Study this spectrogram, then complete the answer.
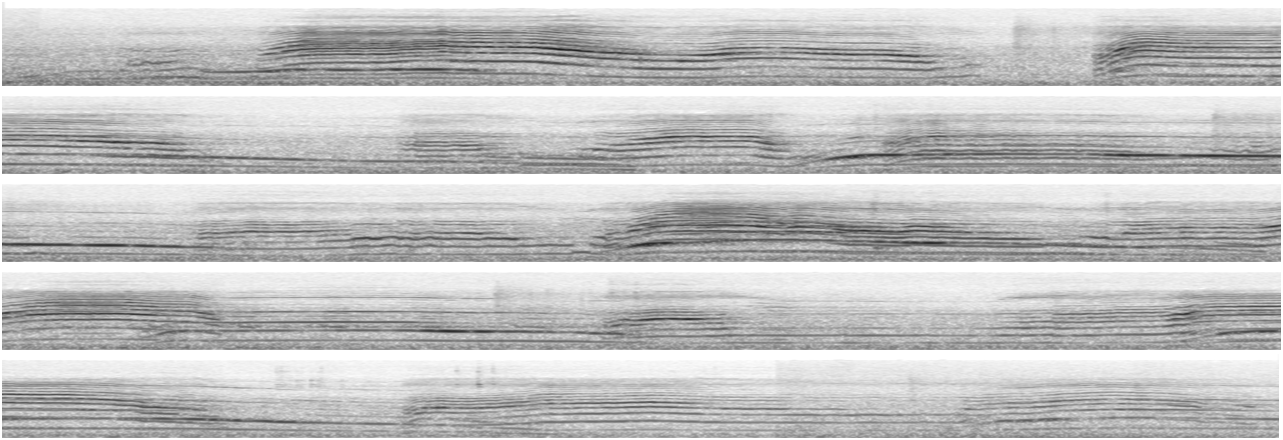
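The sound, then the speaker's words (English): Ghostly phantom cats yowl and caterwaul continuously, a string of loud, drawn-out meows with rising and falling wails, overlapping one another with only brief gaps. No one speaks. “One dog attacked the ghostly cats, only to go right through the phantom felines and knock itself out, colliding with a wall.”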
